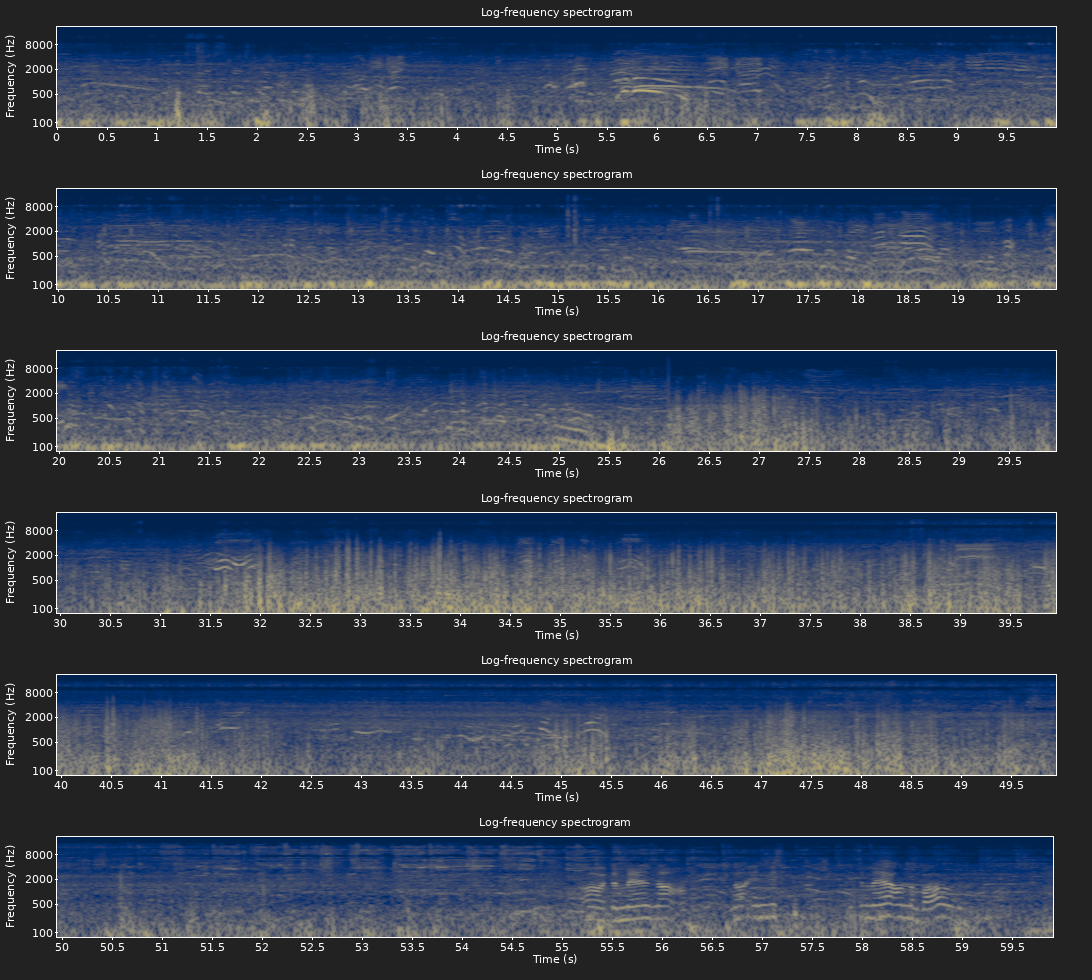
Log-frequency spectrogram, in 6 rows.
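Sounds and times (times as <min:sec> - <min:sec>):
crowd chattering: 0:00.0 - 0:59.9
spectators' voices: 0:00.0 - 0:59.9
music: 0:50.1 - 0:56.8.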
